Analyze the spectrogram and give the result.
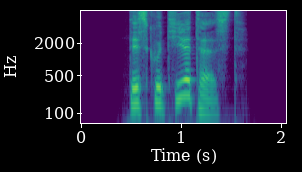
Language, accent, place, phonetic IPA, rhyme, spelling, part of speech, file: German, Germany, Berlin, [dɪskuˈtiːɐ̯təst], -iːɐ̯təst, diskutiertest, verb, De-diskutiertest.ogg
- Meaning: inflection of diskutieren: 1. second-person singular preterite 2. second-person singular subjunctive II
